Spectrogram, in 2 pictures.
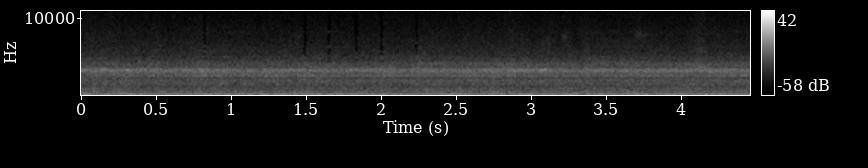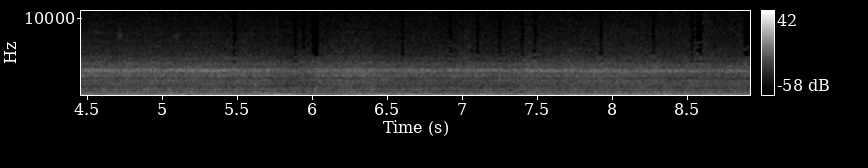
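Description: Loaded freight flatcars carrying steel coils rolling past, a steady rumble and rattle of steel wheels on the rails.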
